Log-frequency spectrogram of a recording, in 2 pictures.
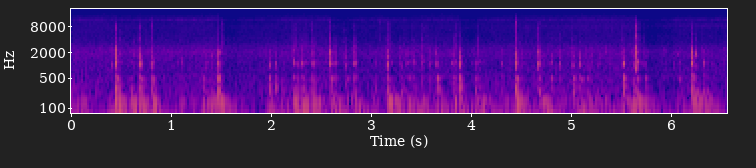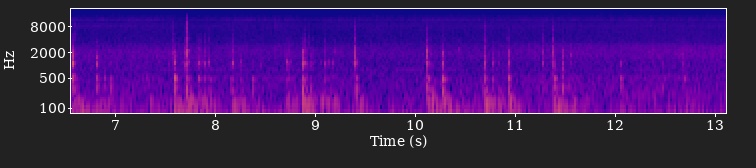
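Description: Irregular knocks and low thuds, about two or three a second, from someone walking with a handheld camera: footsteps and handling noise on the microphone.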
